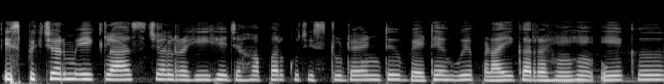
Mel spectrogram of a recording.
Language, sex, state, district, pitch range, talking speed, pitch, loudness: Hindi, female, Odisha, Nuapada, 205-220 Hz, 160 wpm, 215 Hz, -16 LUFS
